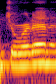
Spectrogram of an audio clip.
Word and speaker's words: Jordin: And my name Jordan is spelled with an I-N, so it's J-O-R-D-I-N.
